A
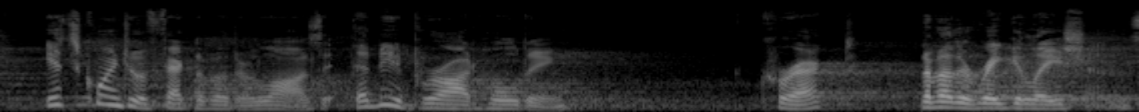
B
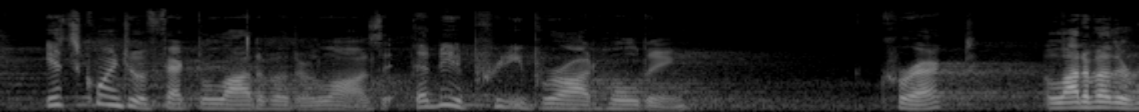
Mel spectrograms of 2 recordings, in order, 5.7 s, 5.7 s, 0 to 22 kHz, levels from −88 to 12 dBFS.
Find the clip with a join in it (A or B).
A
